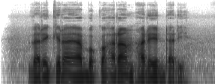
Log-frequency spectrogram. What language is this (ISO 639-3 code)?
kik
